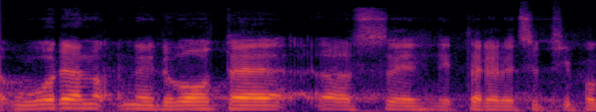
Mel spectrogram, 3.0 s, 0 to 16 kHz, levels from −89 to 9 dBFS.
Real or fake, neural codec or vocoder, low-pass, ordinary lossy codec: fake; codec, 44.1 kHz, 2.6 kbps, SNAC; 14.4 kHz; Opus, 24 kbps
